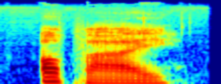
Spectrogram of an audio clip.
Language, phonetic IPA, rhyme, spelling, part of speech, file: Hungarian, [ˈɒpaːj], -aːj, apály, noun, Hu-apály.ogg
- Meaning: low tide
